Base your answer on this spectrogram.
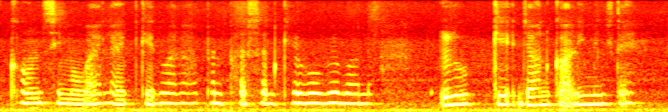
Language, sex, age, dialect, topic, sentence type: Magahi, female, 25-30, Southern, agriculture, question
